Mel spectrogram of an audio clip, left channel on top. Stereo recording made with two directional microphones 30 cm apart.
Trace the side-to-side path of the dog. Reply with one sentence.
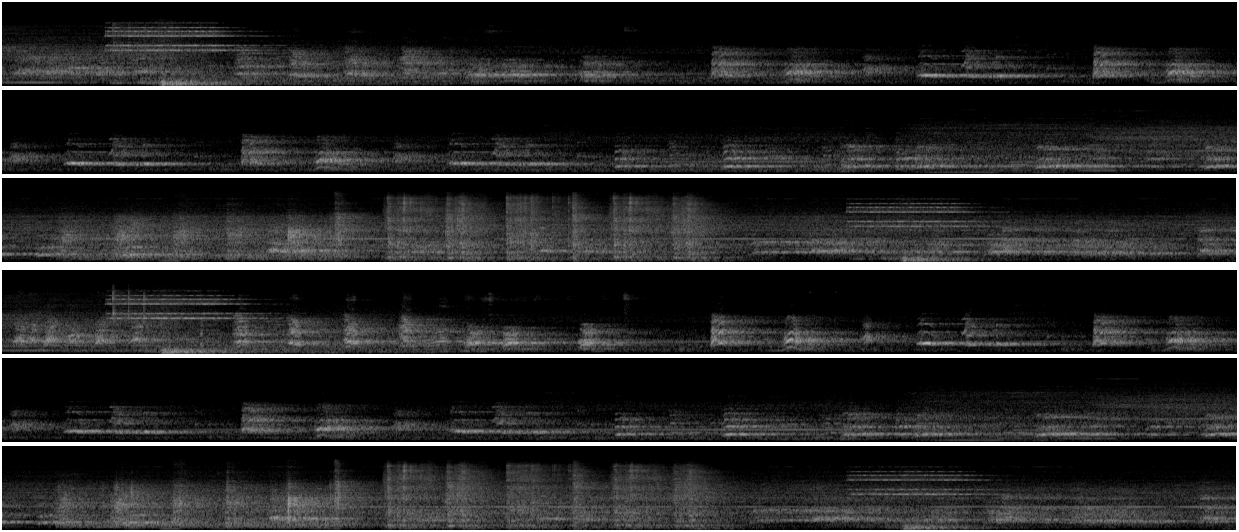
In this clip you hear the dog travel towards the left.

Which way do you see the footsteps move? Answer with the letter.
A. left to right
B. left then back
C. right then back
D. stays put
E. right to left
E.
